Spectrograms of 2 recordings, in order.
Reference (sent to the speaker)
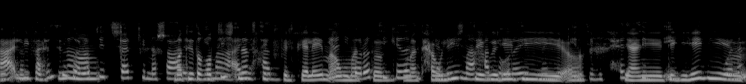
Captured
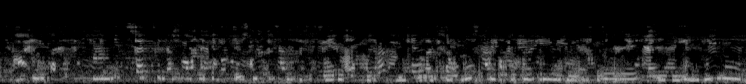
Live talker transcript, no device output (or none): إمم.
